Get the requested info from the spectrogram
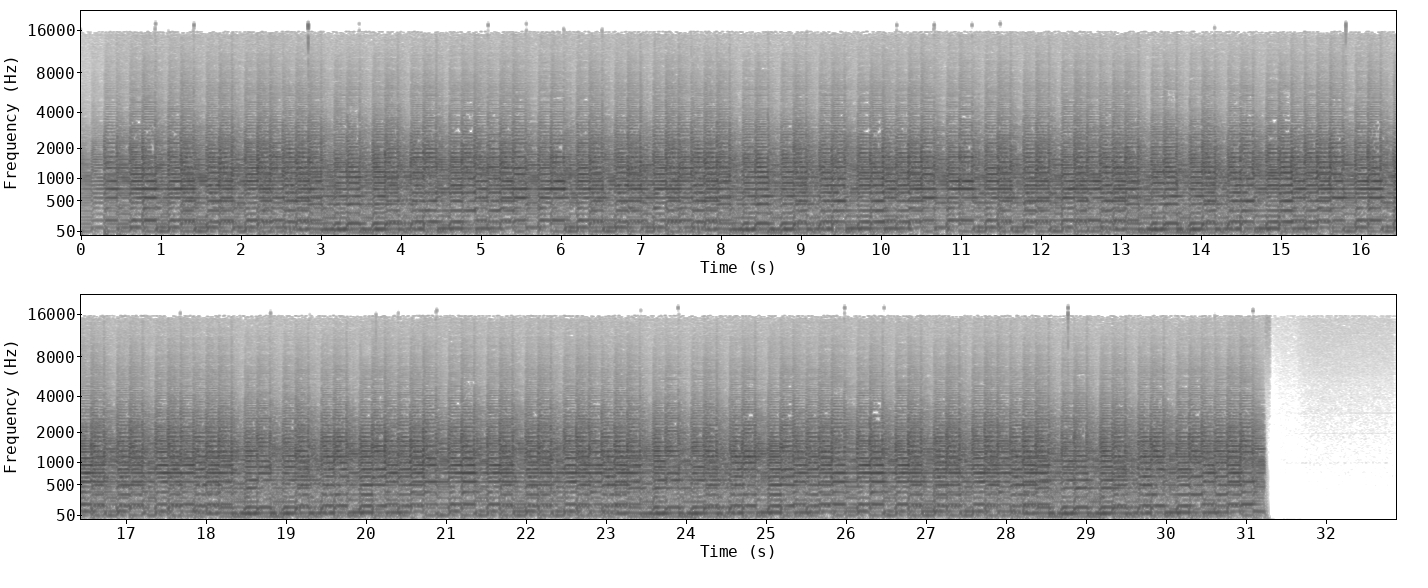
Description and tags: stretch bass
A synth arpeggio bassline loop with delay added. The chord structure is F#m, Dm, Em.
arpeggio, bassline, delay, loop, minor, music, synth, synthesizer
